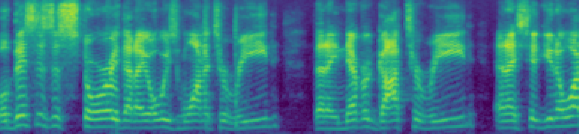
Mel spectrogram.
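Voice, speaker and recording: Talking at a very fast pace in a Brooklyn accent, a man has a high pitch, a bright, sharp tone and ordinary pitch variation, recorded dry and close with no echo against a quiet background. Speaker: author of a fantasy novel, KISS fan. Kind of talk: casual chat.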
